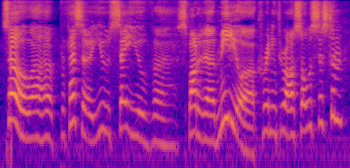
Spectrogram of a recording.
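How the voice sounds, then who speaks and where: Mild-mannered reporter played by a man, radio drama: high, hesitant, deferential, lively intonation. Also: normal speed. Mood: inquiring. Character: meek, mild-mannered young male newspaper reporter. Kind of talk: 1940s radio drama acting.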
